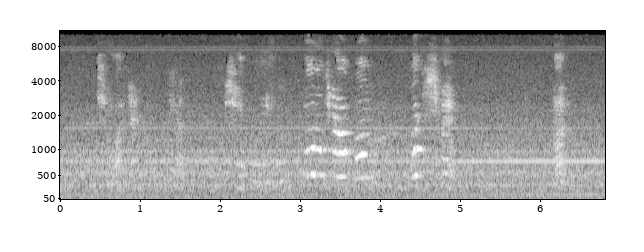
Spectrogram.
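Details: A pet parrot chattering to itself in a child's bedroom behind closed doors while the child sleeps, with faint, muffled speech-like syllables in short bursts, loudest in the middle, over a quiet room hum.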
